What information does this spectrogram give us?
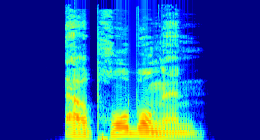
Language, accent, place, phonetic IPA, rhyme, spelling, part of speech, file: German, Germany, Berlin, [ɛɐ̯ˈpʁoːbʊŋən], -oːbʊŋən, Erprobungen, noun, De-Erprobungen.ogg
- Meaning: plural of Erprobung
